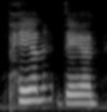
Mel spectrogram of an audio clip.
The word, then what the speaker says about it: pandan: gold fashioned um and pandan camp pan Dan pan cakes that's how you say it pandan which is I believe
